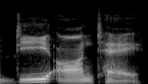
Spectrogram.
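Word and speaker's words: D'Onta: of our platforms saying this is how you pronounce his name oh I looked it up and it's literally Deontay Deontay exactly what we were saying so Deontay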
